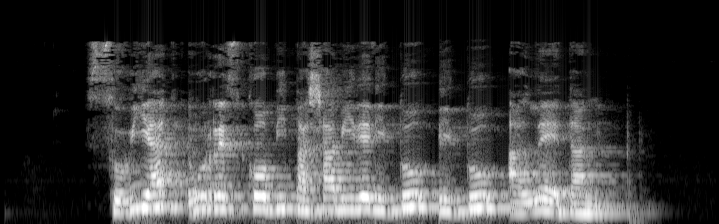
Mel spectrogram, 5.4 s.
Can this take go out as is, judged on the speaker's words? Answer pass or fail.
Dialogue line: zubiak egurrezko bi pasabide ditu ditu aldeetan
pass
